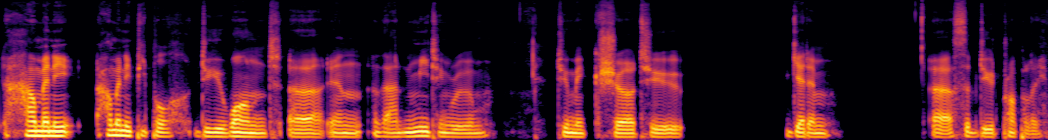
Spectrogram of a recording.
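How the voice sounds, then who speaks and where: A man playing a tabletop roleplaying game, talking casually in a hesitant, measured way. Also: lowish voice, darkish tone, smooth, dry recording, studio quality. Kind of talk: casual in-character game discussion.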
